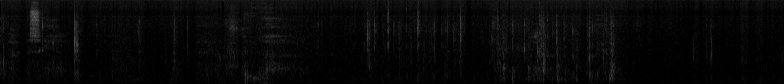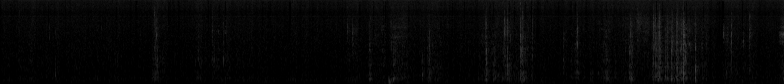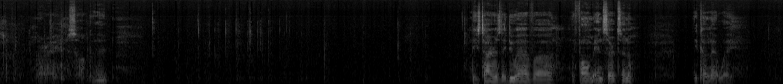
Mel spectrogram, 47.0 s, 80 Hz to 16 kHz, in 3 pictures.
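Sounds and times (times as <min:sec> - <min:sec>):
small clicks and scrapes: 0:00.8 - 0:04.5, 0:06.3 - 0:12.4, 0:18.7 - 0:20.4, 0:22.6 - 0:24.6, 0:25.2 - 0:33.2, 0:34.4 - 0:38.0.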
